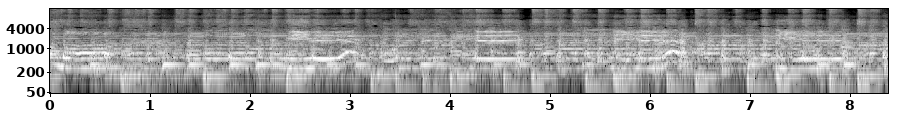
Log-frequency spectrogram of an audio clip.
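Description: Amplified live Moroccan Amazigh band music: a melodic lead line that slides up in pitch every second or two, over a steady drum beat.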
